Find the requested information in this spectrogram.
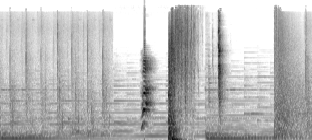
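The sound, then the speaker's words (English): A stun grenade goes off during a door breach: light tapping gives way to a few loud, sharp bursts. The largest is a harsh, crackling bang, and fainter thuds and crackles trail after it. “Alright, stack up. We're breaching. I got a stun grenade.”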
